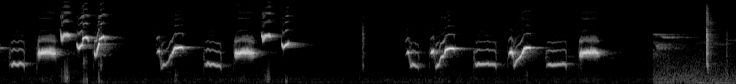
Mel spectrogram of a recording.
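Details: White-rumped shama (murai batu) song meant to provoke other shamas into answering: bursts of rich whistled and warbled phrases, with swooping slurred notes and sharp high ticks, separated by short pauses, ending in a click.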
